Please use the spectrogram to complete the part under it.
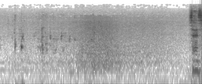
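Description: Water splashes as a man sits down in the shallows.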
